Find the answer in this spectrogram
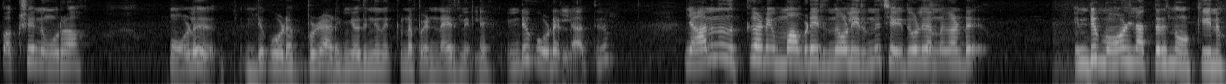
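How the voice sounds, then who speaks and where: A woman's voice: on the high side, a little fast, lightly acted. A woman with a Malappuram Malayalam accent voicing an older mother-in-law who tenderly misses her daughter-in-law. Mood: tearful. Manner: tender, pleading, doting. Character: heartbroken older mother-in-law, affectionate and tearful.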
